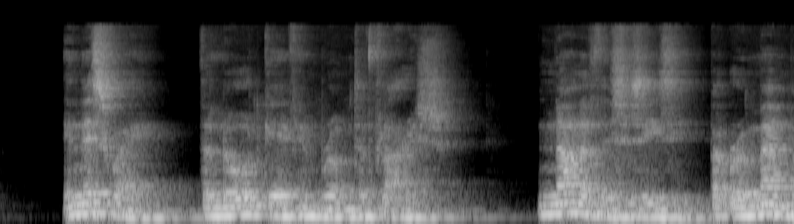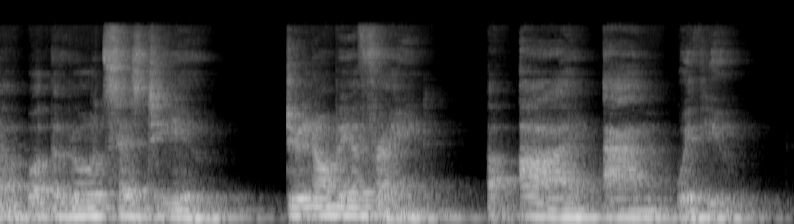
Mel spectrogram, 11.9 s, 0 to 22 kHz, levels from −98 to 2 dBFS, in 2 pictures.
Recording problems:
off-mic speech; far
room echo; noticeable; dies away in 0.6 s

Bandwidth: 14.5 kHz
